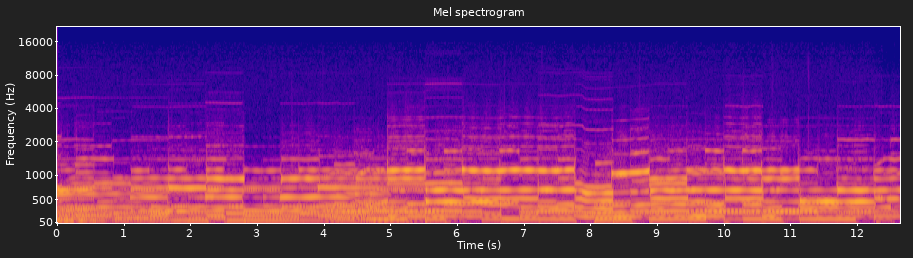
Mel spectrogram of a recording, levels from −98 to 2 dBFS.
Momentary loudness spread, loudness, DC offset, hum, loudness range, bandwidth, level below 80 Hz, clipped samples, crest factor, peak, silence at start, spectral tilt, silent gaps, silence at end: 6 LU; -22 LUFS; under 0.1%; none; 4 LU; 7 kHz; -48 dBFS; under 0.1%; 12 dB; -8 dBFS; 0 s; -10.5 dB/octave; none; 0 s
